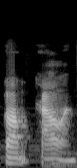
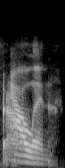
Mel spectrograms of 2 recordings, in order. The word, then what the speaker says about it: Allaun: It's Allaun. So it's Allaun. yeah. Allaun. That's the right way to pronounce the last name.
